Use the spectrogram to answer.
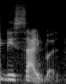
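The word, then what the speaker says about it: disciple: यहाँ पे डिसाइबल जो है वहाँ पे भी हम जो है कि सी का उच्चारण नहीं कर रहे हैं, सिर्फ एस का उच्चारण कर रहे हैं।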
